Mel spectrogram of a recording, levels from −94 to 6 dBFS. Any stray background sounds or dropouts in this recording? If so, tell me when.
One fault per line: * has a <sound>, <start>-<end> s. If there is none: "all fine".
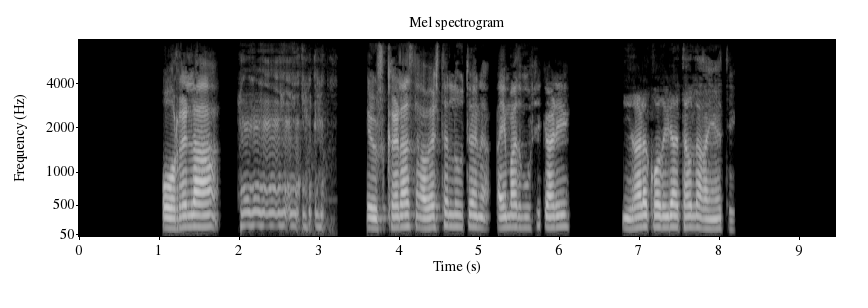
* has a laugh, 2.0-3.2 s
